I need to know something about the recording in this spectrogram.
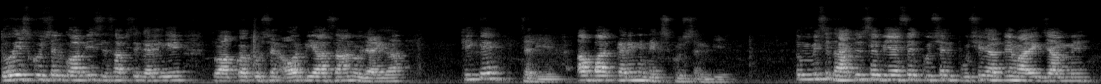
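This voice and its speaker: A coaching-class teacher giving an exam-prep math lesson, asking questions and answering them, repeating phrases slowly as if dictating. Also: mid-range voice, distant mic. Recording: echoey room, voice off-mic.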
